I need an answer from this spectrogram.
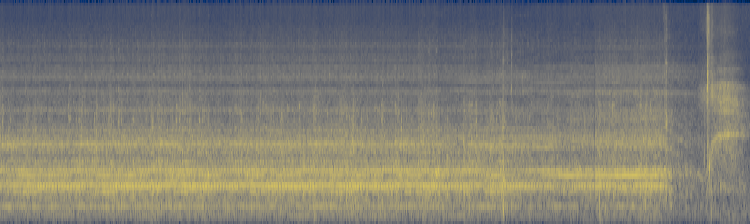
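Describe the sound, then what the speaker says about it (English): Electric stand mixer running on low, kneading bread dough of flour and salt with a steady loud mechanical whir and rhythmic gear ticking, stopping near the end with a clatter. "And I'm gonna mix that on low."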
